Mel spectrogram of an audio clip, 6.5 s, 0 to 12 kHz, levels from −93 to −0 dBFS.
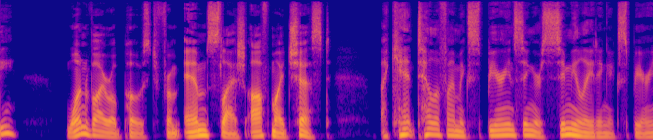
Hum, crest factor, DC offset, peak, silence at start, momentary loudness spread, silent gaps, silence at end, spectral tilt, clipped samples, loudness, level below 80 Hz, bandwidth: none; 20 dB; under 0.1%; -4 dBFS; 0 s; 9 LU; 0.55-0.65 s; 0 s; -5.5 dB/octave; under 0.1%; -25 LUFS; -54 dBFS; 12 kHz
